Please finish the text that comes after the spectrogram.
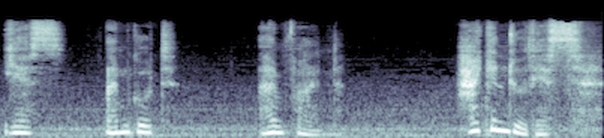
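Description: Audiobook role: anxious, earnest little alien publicist woman, read by a man, high-pitched, polite and eager. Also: expressive, normal speed, noisy background. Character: small, earnest, nervous alien woman public relations representative. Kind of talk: audiobook character voice.

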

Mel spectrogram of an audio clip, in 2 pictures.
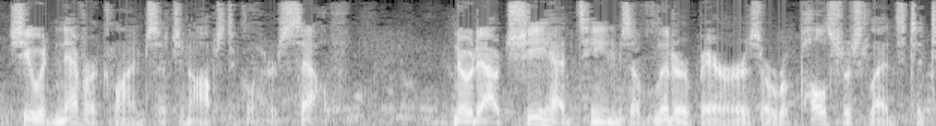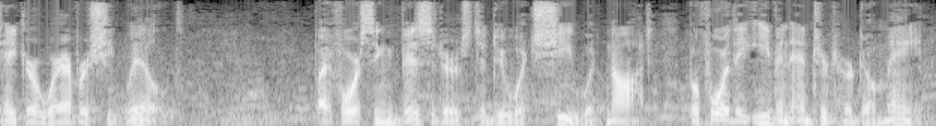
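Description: A man's voice: deep voice, fairly bright tone. A man reading science fiction as a dramatic, scripted audiobook narration. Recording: slightly dull studio track over ambient effects.

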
